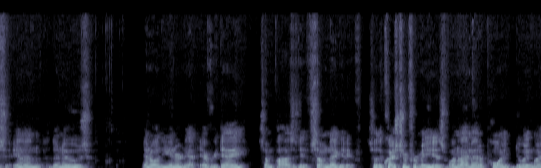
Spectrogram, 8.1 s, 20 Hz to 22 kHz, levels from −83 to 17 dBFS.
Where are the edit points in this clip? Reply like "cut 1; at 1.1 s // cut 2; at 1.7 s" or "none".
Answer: cut 1; at 3.8 s // cut 2; at 5.5 s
